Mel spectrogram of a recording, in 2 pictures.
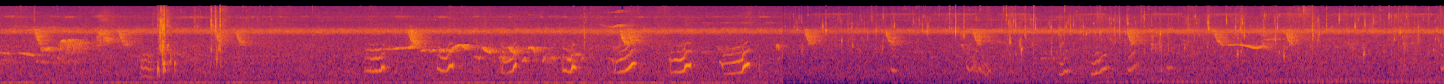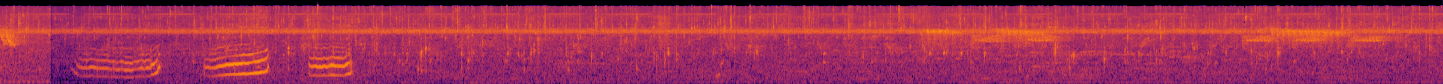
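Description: A steady high-pitched insect drone with two runs of short bird chirps, about four and sixteen seconds in, and a few sharp clicks near the start.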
